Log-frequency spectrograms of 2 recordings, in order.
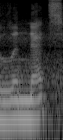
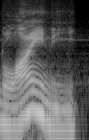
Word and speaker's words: Lynette: someone pronounced the name liny oh what it's so weird her name is pronounced Lynette for some reason they got that right and then the moment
